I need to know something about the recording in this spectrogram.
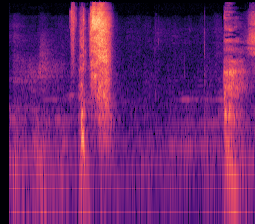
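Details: Fake sneeze for a prank, with water sprayed on a friend and hay fever claimed as the excuse: a quick catch of breath, then a forceful burst of air and a second breathy burst.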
